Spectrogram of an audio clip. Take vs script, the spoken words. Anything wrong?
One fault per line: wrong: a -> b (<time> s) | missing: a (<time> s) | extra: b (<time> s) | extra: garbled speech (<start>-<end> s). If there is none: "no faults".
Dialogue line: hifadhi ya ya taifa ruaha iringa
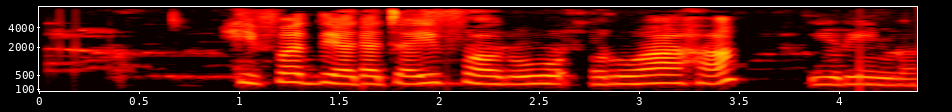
no faults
